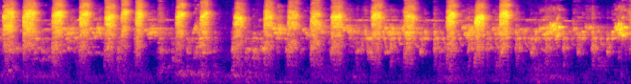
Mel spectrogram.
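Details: Loud pet budgerigar chirps: sharp, high, clipped notes repeated rapidly, about three per second, in an uneven run broken by one short pause near the middle.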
